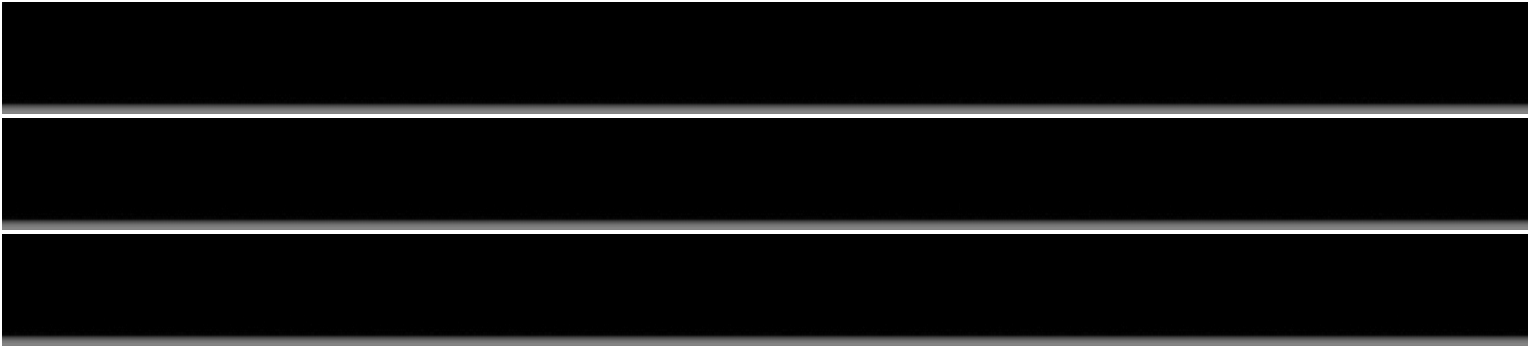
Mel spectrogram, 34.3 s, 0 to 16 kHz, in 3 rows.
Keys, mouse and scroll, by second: 0.2 click, 4.4 space, 4.8 click, 13.8 F12, 15.0 click, 20.4 click, 22.8 right click, 24.3 scroll down 1, 24.6-25.6 scroll up 1, 25.8 shift+Page_Down, 29.7 click.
